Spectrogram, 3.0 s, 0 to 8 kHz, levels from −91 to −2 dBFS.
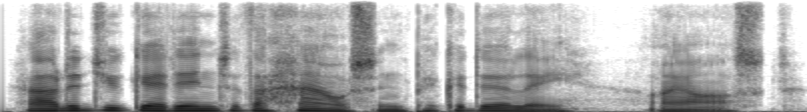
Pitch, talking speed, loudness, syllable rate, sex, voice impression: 120 Hz, 220 wpm, -17 LUFS, 6.6 syllables/s, male, very masculine, very adult-like, very old, very thick, tensed, powerful, slightly bright, very soft, very cool, intellectual, refreshing, very sincere, very calm, very mature, friendly, reassuring, very unique, slightly elegant, wild, very sweet, lively, kind, slightly modest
